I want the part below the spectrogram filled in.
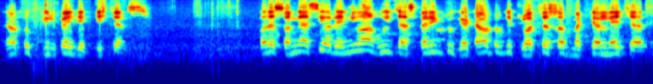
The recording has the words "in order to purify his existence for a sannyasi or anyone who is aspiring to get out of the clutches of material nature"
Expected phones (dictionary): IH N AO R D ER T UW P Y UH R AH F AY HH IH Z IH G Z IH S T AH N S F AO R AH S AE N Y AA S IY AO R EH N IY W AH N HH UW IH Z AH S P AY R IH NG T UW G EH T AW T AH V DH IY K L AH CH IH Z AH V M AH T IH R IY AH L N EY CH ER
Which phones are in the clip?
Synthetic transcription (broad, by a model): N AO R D T UW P Y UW R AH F AY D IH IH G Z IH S T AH N S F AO R AH S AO N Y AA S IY AO R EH N IY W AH N HH UW IH Z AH S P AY R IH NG T UW G EH T AW T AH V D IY K L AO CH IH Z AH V M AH T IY R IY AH L N EY CH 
